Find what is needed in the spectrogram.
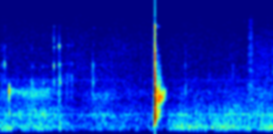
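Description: Sipping from a glass of spirit: small wet mouth clicks, then one sharp lip smack a little over two seconds in.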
